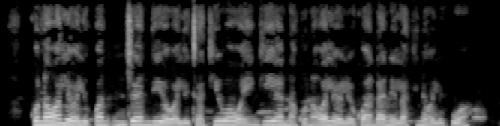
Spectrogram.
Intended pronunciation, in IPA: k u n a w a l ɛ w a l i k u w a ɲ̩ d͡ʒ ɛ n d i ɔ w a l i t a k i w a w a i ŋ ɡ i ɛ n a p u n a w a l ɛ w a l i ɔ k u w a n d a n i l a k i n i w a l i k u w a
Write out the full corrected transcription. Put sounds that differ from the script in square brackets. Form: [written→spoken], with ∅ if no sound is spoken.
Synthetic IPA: k u n a w a l ɛ w a l i k u w a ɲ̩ d͡ʒ ɛ n d i ɔ w a l i t a k i w a w a i ŋ ɡ i ɛ n a [p→k] u n a w a l ɛ w a l i ɔ k u w a n d a n i l a k i n i w a l i k u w a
